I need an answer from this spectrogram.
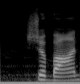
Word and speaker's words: شعبان: 8واں قمری مہینہ ہے جس کا تلفظ شعبان ہے اور ہمیشہ مذکر استعمال ہوتا ہے۔ شیخ عبد القادر جیلانی فرماتے ہیں لفظ شعبان میں 5 حروف ہیں: شین، عین، بے، الف، نون۔ ان میں سے ہر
